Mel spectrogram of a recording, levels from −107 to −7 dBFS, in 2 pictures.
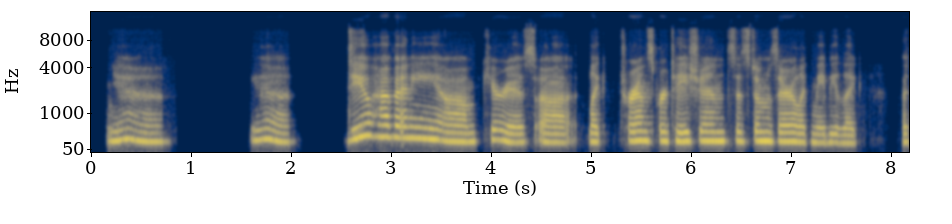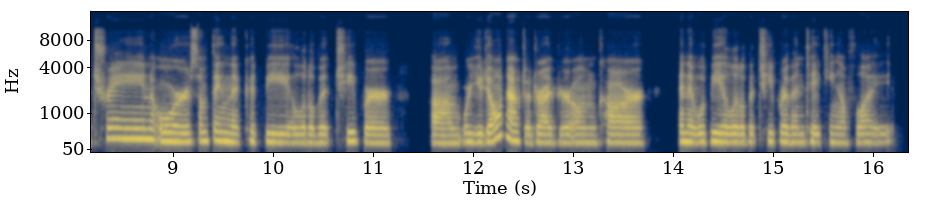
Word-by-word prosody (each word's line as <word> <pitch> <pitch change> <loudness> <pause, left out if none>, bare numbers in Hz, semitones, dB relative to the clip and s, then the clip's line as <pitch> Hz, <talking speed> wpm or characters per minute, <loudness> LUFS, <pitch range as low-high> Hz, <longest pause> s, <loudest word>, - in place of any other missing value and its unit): Yeah. 205 -3 -3 0.9
Yeah. 225 -5 -3 0.6
Do 240 +3 -1
you 325 +3 +4
have 300 -1 +4
any, 270 -3 +2
um- 195 -2 0
curious- 195 -5 -2
uh, 180 -1 -1 0.2
like, 190 0 -2
transportation 205 -1 +2
systems 205 0 -1
there? 200 0 +3
Like, 185 0 -2
maybe, 180 0 -5
like, 170 -1 -6 0.4
a 185 - -3
train 255 +3 +2
or 200 -5 +4
something 205 +1 0
that 185 -2 -1
could 200 -4 -4
be 185 -2 0
a 175 - -2
little 180 0 -1
bit 175 0 -3
cheaper, 175 -4 0 0.4
um, 170 0 +1
where 190 +1 -1
you 185 0 -1
don't 195 +11 +4
have 205 -5 +8
to 175 - -2
drive 180 -1 +2
your 175 0 +1
own 175 0 -3
car, 175 0 +2 0.3
and 195 0 +3
it 185 - +1
would 190 +1 -1
be 200 -1 +2
a 185 - +2
little 180 0 +1
bit 180 -1 -5
cheaper 190 -1 -2
than 180 0 -4
taking 180 -1 -5
a 175 - -6
flight. 180 +1 -5
190 Hz, 180 wpm, -25 LUFS, 180-210 Hz, 0.9 s, have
